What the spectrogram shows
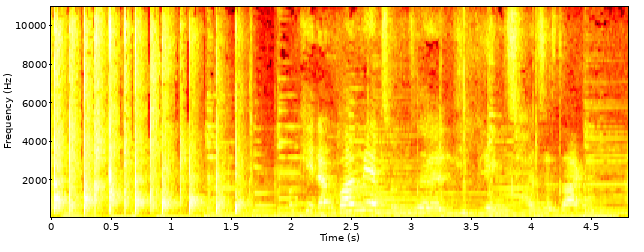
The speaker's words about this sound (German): Ein Applaus für Hufflepuff.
